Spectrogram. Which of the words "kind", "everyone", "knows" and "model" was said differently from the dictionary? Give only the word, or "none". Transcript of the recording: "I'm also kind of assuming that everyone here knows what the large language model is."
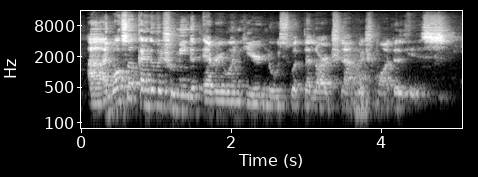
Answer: knows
